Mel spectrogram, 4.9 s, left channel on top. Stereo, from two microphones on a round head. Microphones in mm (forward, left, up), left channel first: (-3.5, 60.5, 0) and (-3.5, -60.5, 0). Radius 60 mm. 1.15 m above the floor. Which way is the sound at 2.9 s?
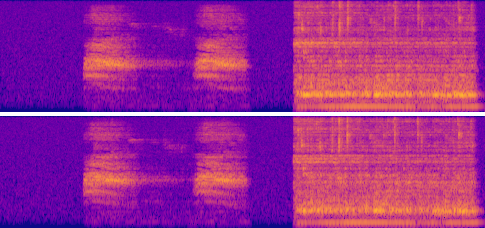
50° right (ahead or behind).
